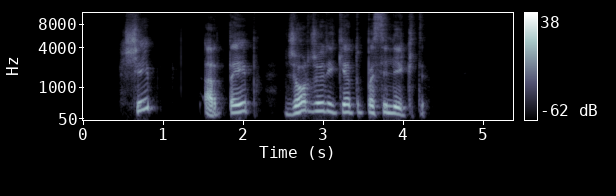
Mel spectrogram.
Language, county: Lithuanian, Vilnius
